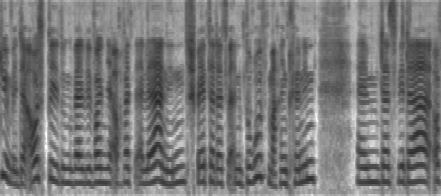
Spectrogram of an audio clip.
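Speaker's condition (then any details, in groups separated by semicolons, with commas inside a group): Deafness; deaf from birth, hears from 80 decibels, nothing under 120 without aids, Phonak hearing aids, lip-reads; learned speaking as child using balloons, speaks well, better than many deaf people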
